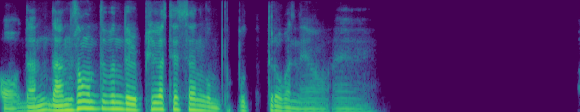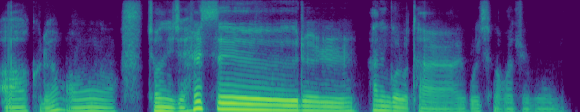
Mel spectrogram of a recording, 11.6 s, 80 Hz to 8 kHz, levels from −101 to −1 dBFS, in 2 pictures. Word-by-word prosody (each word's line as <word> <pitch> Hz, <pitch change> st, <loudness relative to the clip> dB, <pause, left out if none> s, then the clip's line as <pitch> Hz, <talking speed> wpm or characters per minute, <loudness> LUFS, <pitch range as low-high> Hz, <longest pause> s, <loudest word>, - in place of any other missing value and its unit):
어 90 Hz, 0 st, -3 dB
남 115 Hz, +6 st, 0 dB
남성들 175 Hz, +8 st, +4 dB
분들 160 Hz, -5 st, +3 dB
필라테스하는 155 Hz, -5 st, 0 dB
건 105 Hz, -4 st, -2 dB
못 110 Hz, +5 st, -18 dB
못 120 Hz, -2 st, -7 dB, 0.2 s
들어 125 Hz, -3 st, -2 dB
봤네요 90 Hz, -3 st, -7 dB
예. 90 Hz, -1 st, -14 dB, 2.1 s
아 105 Hz, 0 st, -6 dB
그래요? 100 Hz, +5 st, -8 dB
오. 105 Hz, -5 st, -6 dB, 0.3 s
저는 110 Hz, -1 st, +1 dB
이제 100 Hz, 0 st, -2 dB
헬스를 130 Hz, -, +2 dB
하는 130 Hz, -2 st, -4 dB
걸로 110 Hz, -4 st, -4 dB
다 85 Hz, -2 st, -11 dB
알고 90 Hz, +2 st, -13 dB
있어 90 Hz, -1 st, -15 dB
가지고. 85 Hz, 0 st, -16 dB
110 Hz, 240 characters per minute, -24 LUFS, 95-140 Hz, 2.1 s, 남성들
